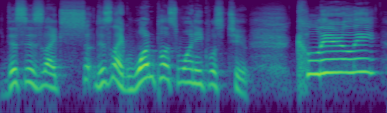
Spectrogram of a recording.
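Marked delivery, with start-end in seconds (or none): 3.0-3.8 CLEARLY pitched very high; emphatic obviousness. Acted. Preacher rereading the verse as so obvious, high emphatic "Clearly". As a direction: lift "Clearly" high as self-evident. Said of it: "He's saying this is so obvious".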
